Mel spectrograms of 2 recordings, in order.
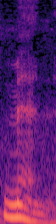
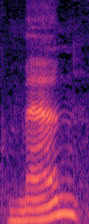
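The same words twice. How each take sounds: First: MEN with the A closed to E; closer E vowel. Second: MAN with an open A; open A vowel. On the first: Lecturer contrasting plural with singular, closer E in "men". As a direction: say "men" with a raised front E. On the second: Lecturer contrasting singular with plural, open A in "man". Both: Shown as a demonstration. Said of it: "Une fermeture de la voyelle A en E".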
